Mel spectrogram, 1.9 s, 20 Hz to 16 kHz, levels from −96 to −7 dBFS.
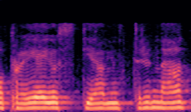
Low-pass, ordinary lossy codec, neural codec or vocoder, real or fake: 7.2 kHz; MP3, 64 kbps; codec, 16 kHz, 8 kbps, FreqCodec, smaller model; fake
